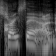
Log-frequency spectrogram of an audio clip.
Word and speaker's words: Streisand: Don't you say Streisand? – I do. – Well, but it's Streisand.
